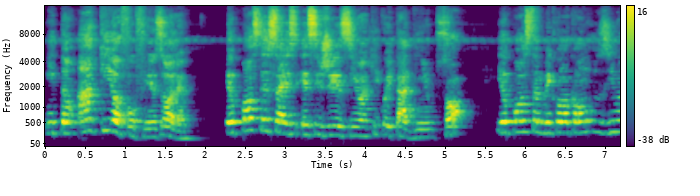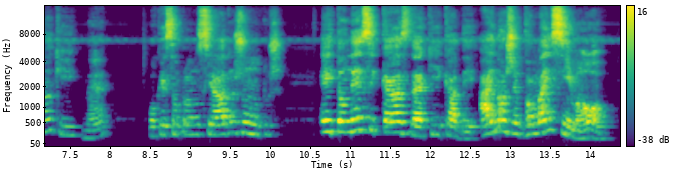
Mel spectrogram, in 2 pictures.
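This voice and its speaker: Animated Brazilian woman teacher, distant roomy sound. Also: mid-range voice. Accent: Brazilian Portuguese. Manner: affectionate, animated, with many diminutives. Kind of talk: online exam review lesson.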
